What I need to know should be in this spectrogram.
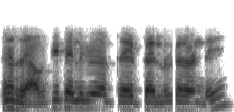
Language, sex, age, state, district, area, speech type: Telugu, male, 45-60, Andhra Pradesh, West Godavari, rural, conversation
